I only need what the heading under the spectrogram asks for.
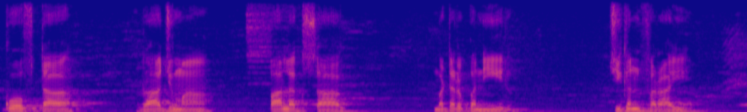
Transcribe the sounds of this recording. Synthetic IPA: koːft̪aː | ɾaːd͡ʒmãː | paːləksaːɡ | məʈəɾpəniːɾ | t͡ʃɪɡənfəɾaːiː

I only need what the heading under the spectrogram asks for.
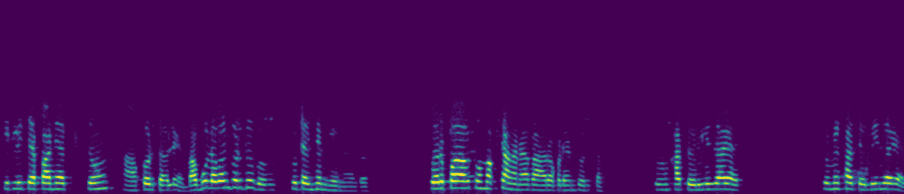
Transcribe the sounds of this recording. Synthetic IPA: kit̪liːt̪japaɳjãt̪̚tu | ɦãkəɾt̪alẽbabuːləɡənkəɾt̪̬əkət̪ũʈenɕənɡʱenãt̪ə | kəɾpawt̪ũːmakɕãŋɡnakããɾɔkɽjãnkəɾt̪a | t̪ũkʰat̪əɾʋĩd͡zajat̪̚ | t̪um̤iːkʰat̪əɾʋĩd͡zajat̪̚

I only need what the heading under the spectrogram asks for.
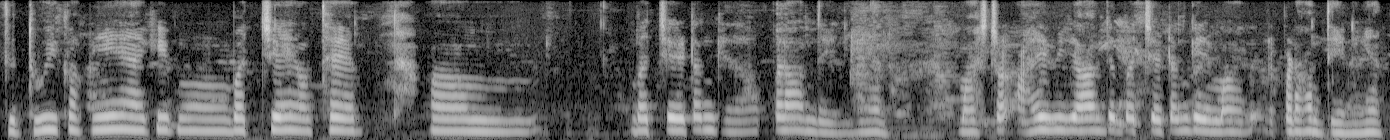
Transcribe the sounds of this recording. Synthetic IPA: t̪ed̪uikəmjeɦɛːkibətːʃẽʊt̪ʰːe | bətːʃẽʈəŋɡeɾaːpəɽaːnd̪eːnianmaːsʈəɾaːibid͡ʒaːnt̪ebətːʃeʈəŋɡemapəɽ̤aːnd̪eːniaːn

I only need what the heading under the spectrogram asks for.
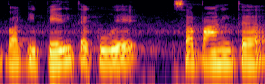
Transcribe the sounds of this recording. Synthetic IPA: baːkipeːɾit̪ɐkue | sapaːɽ̃it̪ɐ

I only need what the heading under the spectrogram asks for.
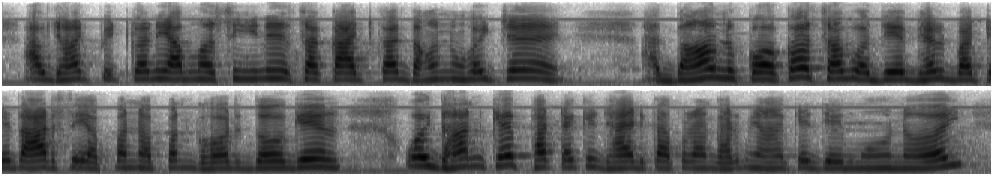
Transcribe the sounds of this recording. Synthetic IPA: abd͡ʒʱãt͡ʃpiʈkəɾniabməsinesəkad͡ʒkad̪ãwnɦojt͡ʃʰɛ | a̰d̪awnkɔkɔsəbd͡ʒebʱelbəʈed̪aɾseəpːənəpːənɡʱəɾd̪ɔɡel | oid̪ʱankepʰəʈəked͡ʒʱajɽkaəpɾãɡʱəɾmeəɦãked͡ʒemonəj

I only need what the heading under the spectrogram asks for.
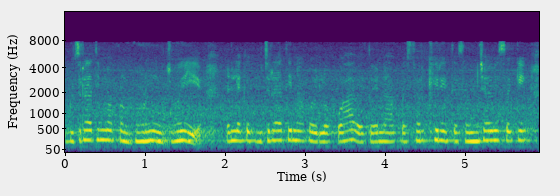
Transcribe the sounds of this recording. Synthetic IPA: ɡud͡ʒɾat̪imãpəɳɡʱəɽũd͡ʒoiḛ | eʈlekeɡud͡ʒɾat̪inakoilokoaʋet̪oeneapɽ̃esəɾkʰiɾit̪esəmd͡ʒʱaʋiʃəki

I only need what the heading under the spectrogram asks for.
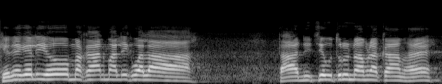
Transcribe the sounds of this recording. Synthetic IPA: keneɡeliɦoməkaːnmalikʋaːla | t̪anit͡ʃeut̪ːɾunaɦɐmnakamɦɛ

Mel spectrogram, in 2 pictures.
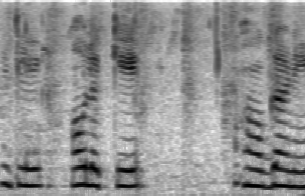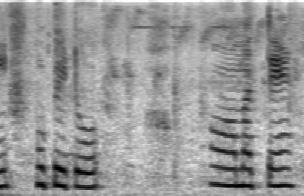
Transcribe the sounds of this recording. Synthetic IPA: id̪liɐwlɐkːi | ɡaɳiupiʈu | mɐt̪ːe

